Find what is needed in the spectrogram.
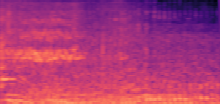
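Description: Outro sound effect for an animated end card: a dense rushing noise over a low rumble that thins out in its second half.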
